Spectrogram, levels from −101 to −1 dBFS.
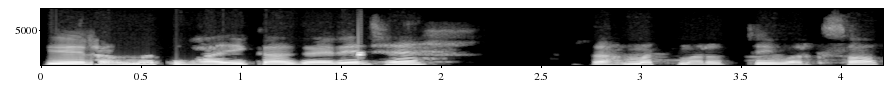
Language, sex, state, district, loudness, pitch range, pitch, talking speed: Hindi, male, Bihar, Saharsa, -13 LUFS, 150-175 Hz, 160 Hz, 140 wpm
